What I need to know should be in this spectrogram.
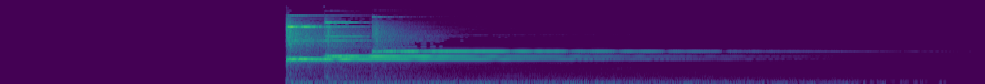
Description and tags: Bright Glockenspiel sound played in a single arpeggio
Glockenspiel, Bells, bright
